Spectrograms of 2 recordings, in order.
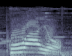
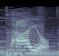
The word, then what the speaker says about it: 봐요: So in this case, it's not 보아요. But the correct way to say it is 봐요.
